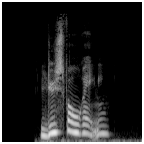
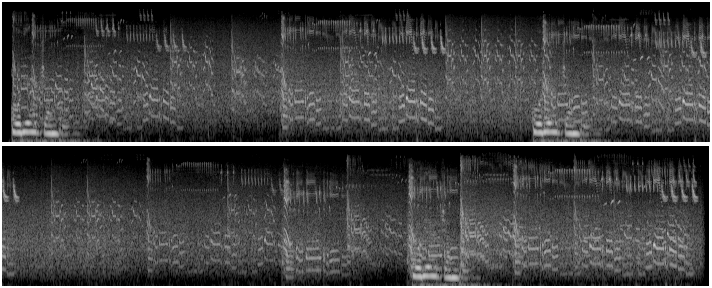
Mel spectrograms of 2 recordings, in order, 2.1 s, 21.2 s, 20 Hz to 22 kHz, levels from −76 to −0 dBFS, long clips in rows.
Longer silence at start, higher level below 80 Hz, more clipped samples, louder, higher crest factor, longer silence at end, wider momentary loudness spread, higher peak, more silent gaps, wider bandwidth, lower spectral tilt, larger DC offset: first, 0.6 s vs 0.15 s; first, -46 dBFS vs -56 dBFS; neither; first, -18 LUFS vs -26 LUFS; second, 14 dB vs 20 dB; first, 0.25 s vs 0.05 s; first, 13 LU vs 9 LU; about the same, -6 dBFS vs -8 dBFS; neither; second, 15 kHz vs 18 kHz; first, -5 dB/octave vs -1.5 dB/octave; neither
